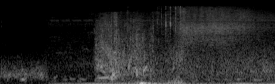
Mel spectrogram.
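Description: A fish splashes out of water and slaps onto the ground.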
